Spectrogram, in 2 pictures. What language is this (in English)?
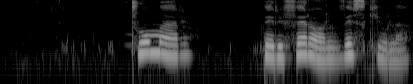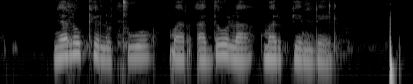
Luo (Kenya and Tanzania)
